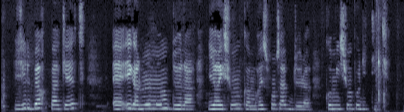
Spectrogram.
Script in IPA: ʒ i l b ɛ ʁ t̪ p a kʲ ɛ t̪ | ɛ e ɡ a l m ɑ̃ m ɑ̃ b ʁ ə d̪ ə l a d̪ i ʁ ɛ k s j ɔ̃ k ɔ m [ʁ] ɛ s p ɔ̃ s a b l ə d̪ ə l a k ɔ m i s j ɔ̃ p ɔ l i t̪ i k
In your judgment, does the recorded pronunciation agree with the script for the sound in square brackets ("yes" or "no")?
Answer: yes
